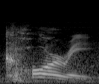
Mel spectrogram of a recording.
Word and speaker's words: Coury: And to my extreme right is Coury. Coury, pronouncing the as ugh.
